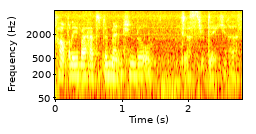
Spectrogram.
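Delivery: under-the-breath whisper; whispered aside; whispered grumble. Real, not acted. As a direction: grumble it so nobody hears. Muttered complaint.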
